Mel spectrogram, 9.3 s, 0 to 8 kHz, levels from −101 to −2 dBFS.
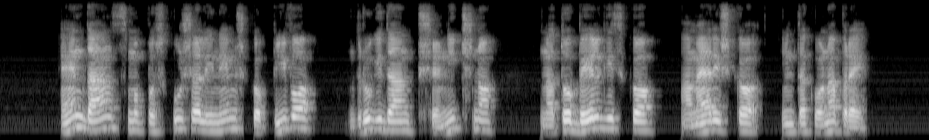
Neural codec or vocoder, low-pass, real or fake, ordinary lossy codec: none; 7.2 kHz; real; none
